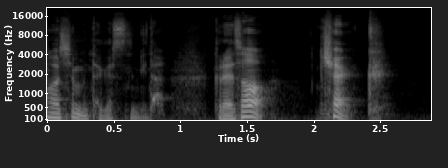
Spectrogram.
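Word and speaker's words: Czech: 같은 그런 느낌은 아니죠 체코는 어떻게 발음 하냐면 체코 라고 하는게 아니라 챗 z 최 이렇게 바람 하는거예요 약간 우리 체크 약간 그런 느낌이 난 거의 비슷한 발음이 라고 향 아시면 되겠습니다 그래서 책 책 그래서 스 그런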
